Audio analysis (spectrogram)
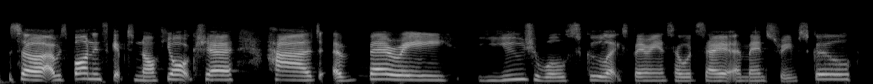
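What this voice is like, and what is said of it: North Yorkshire English accent. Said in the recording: “I was born in North Yorkshire, that I'm sure you can tell from my accent”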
